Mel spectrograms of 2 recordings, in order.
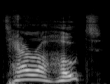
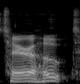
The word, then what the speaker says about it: Terre Haute: never know how to say this is it terra haute it is terre haute yes wow what state is that indiana okay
